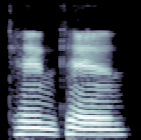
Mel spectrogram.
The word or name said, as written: tintin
